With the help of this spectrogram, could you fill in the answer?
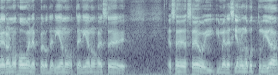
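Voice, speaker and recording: In a Cuban accent, a man speaks at a fairly quick pace. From Cuba, Santa Clara. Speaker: professional basketball player. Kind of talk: interview. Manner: halting, many repetitions.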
